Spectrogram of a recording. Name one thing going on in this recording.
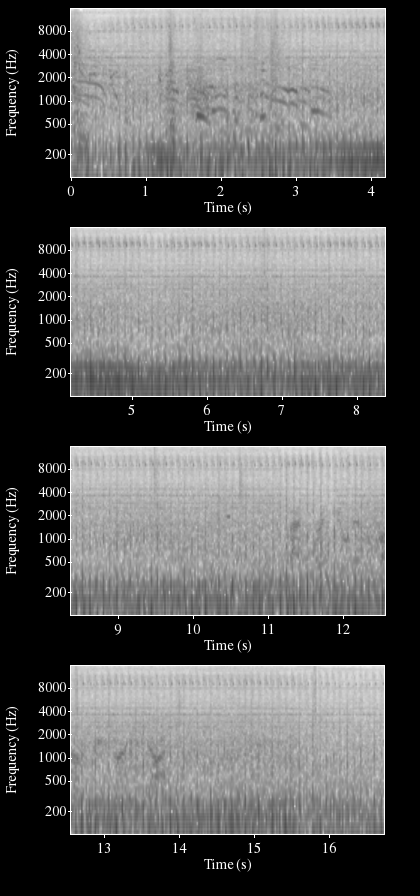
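A helicopter's engine whines as it lifts off and flies.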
